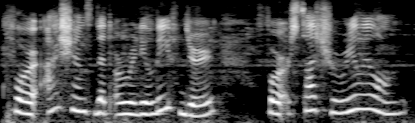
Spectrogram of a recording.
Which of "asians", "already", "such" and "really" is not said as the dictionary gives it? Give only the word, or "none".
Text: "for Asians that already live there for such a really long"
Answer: asians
